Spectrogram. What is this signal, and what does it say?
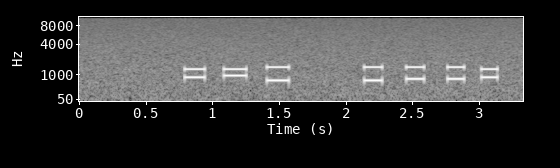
DTMF, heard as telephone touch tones, dialled by hand, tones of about 160 ms. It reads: 803 3668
